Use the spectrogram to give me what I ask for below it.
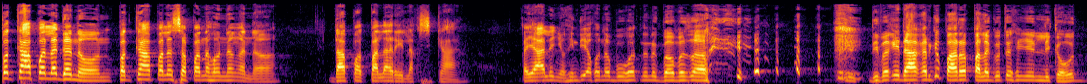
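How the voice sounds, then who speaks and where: A male pastor giving a conversational sermon, animated, chuckling and tossing rhetorical asides to his congregation. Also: on the high side, normal speed.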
